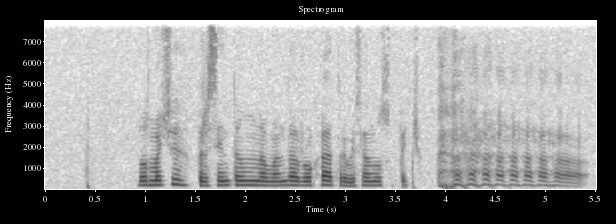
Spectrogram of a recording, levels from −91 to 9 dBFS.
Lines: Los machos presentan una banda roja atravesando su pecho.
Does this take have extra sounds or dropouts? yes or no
yes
